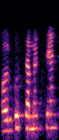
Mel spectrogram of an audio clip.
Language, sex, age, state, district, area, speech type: Hindi, female, 18-30, Madhya Pradesh, Harda, urban, conversation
